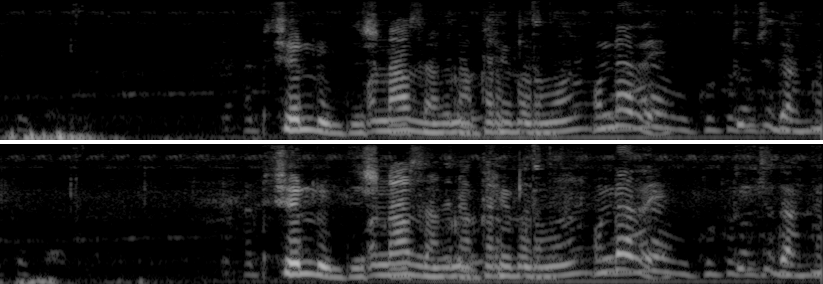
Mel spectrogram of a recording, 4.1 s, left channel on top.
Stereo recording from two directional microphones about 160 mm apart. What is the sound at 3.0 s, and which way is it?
Speech, 90° left.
